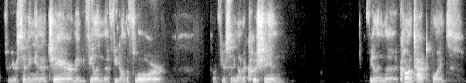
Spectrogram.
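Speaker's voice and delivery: measured, settled meditation-teacher voice, leaving space between phrases; guided meditation. Real, not acted. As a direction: guide them unhurriedly into stillness. Leads a meditation.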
